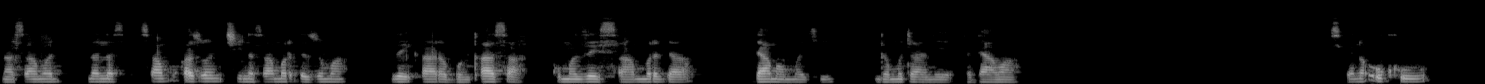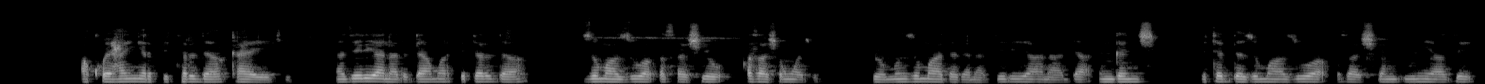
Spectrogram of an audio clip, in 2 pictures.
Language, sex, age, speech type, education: Hausa, male, 46-60, spontaneous, tertiary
